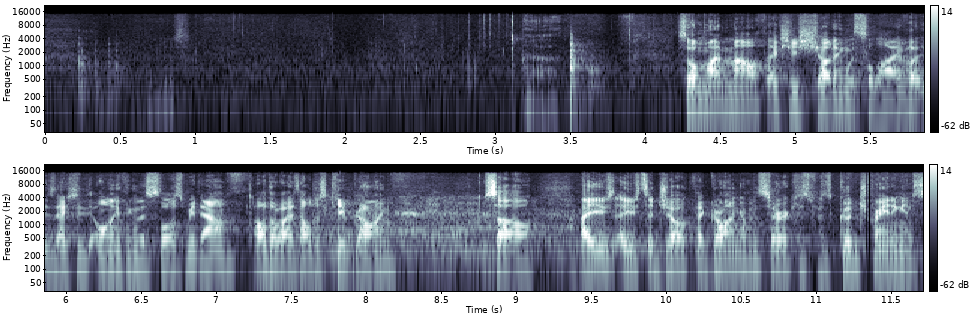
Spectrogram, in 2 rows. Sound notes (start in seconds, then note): 7.7 laughter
